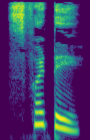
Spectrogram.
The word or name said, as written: ಸ್ಫೋಟ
